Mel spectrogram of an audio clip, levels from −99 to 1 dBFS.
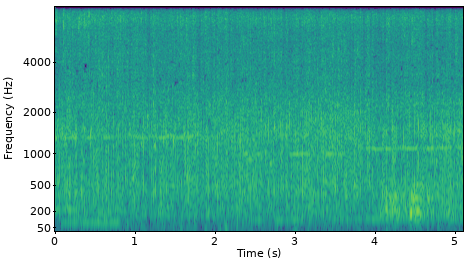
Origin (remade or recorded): recorded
